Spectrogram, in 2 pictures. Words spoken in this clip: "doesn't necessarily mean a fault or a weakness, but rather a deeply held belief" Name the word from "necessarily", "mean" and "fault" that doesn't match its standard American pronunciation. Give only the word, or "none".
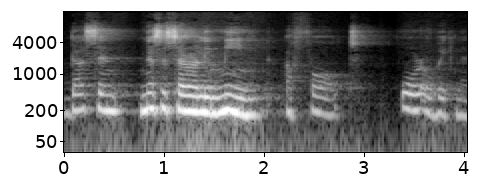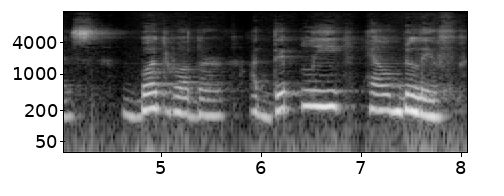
none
